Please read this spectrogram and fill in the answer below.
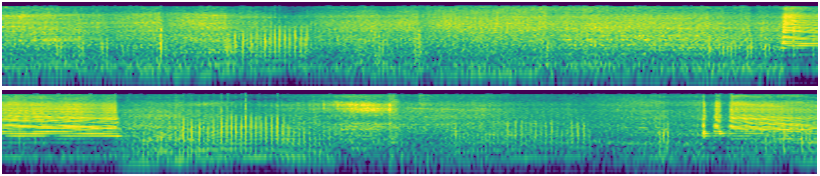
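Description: Show trucks driving past with loud open exhaust pipes, their engines rumbling steadily among passing car traffic. A truck air horn blasts for about a second and a half around the middle, and another horn starts near the end.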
